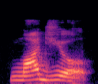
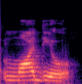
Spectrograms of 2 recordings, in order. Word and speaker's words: module: module modu module exactly we don't say the D as du it's like a it's like a softer G sound okay it's like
